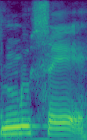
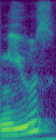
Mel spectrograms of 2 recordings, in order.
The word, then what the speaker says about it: Muse: and apparently it's pronounced Moose. It's like there's an accent on the E, but I was just reading it as Muse.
